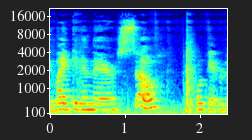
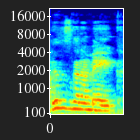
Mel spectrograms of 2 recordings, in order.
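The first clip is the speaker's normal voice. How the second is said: ordinary talk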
